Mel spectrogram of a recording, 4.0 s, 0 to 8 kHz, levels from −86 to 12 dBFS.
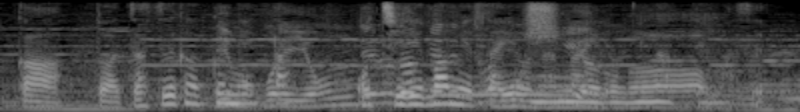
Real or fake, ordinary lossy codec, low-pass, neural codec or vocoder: real; none; 7.2 kHz; none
